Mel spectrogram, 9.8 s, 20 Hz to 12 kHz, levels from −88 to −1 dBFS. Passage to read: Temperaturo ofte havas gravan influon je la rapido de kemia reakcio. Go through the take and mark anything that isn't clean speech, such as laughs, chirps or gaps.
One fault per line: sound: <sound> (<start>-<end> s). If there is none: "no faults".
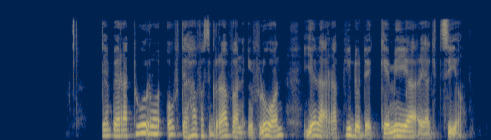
no faults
